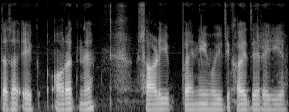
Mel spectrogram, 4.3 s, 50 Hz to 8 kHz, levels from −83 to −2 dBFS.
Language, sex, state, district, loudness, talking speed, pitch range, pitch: Hindi, male, Jharkhand, Ranchi, -23 LUFS, 150 wpm, 95-105 Hz, 100 Hz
